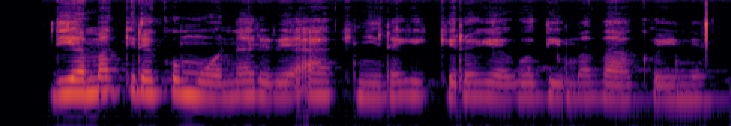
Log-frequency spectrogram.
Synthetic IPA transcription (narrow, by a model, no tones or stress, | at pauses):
ðiamakiɾɛkomwɔnaɾeɾeʔakiɲiɾɛɣekeɾɔɣeaɣoðiomaðakɔine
